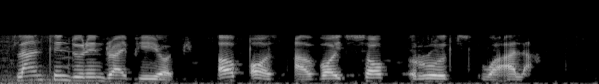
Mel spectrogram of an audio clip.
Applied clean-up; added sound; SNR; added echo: classical method spectral subtraction.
